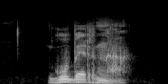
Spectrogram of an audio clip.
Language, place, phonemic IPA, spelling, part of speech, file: Occitan, Béarn, /ɡu.verˈna/, governar, verb, LL-Q14185 (oci)-governar.wav
- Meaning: 1. to govern 2. to steer, pilot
